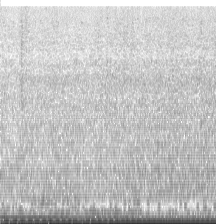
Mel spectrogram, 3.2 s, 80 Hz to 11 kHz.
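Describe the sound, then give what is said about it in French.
The engine of a Cessna 206 small propeller plane, about twenty years old, starts and drones steadily: a loud, even low-pitched hum with a constant throbbing rhythm and no voices. “Il marche impeccable, hein? Quart de tour. Le quart d'hélice, il est parti.”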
